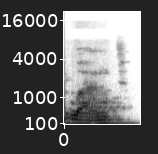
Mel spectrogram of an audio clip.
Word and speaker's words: guant: In milanese guanto si scrive guant, no? Ma si pronuncia anche guant, no? Guant, no? Quindi la U torna, è perché è preceduta dalla consonante G e da un'altra vocale, dalla A, no?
